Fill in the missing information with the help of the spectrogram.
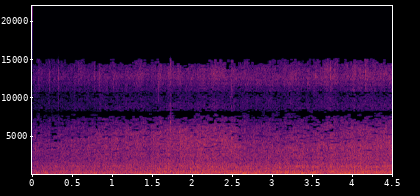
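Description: Floodwater churning and splashing as a car drives through a flooded street, heard as a steady, low rushing noise with wind buffeting the microphone.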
